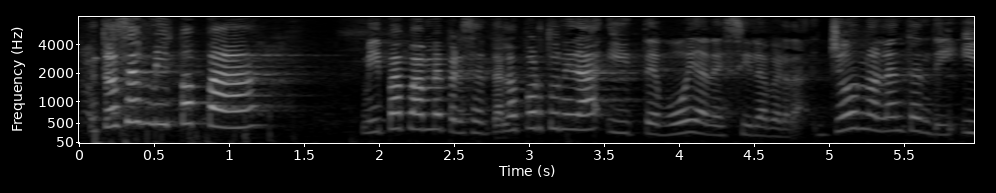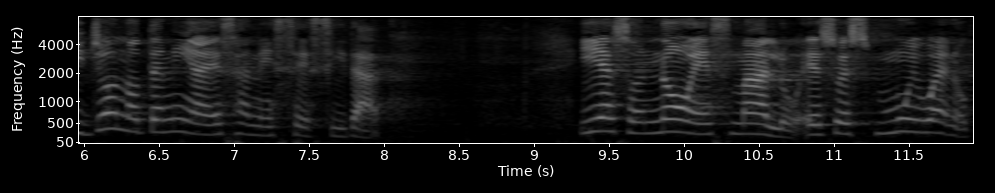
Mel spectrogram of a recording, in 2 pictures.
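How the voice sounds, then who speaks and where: Woman, venezuelan accent, high voice, animated storyteller, acts out quoted voices. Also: moderate pace. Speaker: speaker sharing a personal business testimony. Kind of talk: casual storytelling to an audience.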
